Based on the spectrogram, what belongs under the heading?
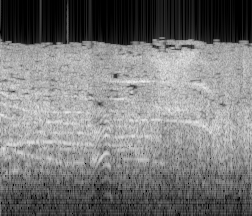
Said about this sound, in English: I didn't hear a buzzer, did I? No. I heard a squeal from the audience, I guess.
